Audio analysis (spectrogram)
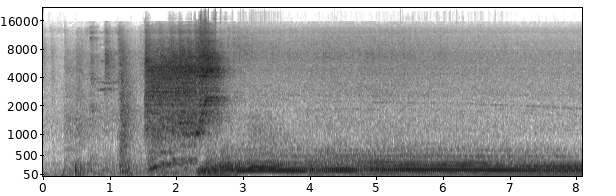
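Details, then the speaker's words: BMW E30 M3 after gearbox swap, first drive: engine revs then steady low drone while driving; noise identified as makeshift spacer on propshaft flex disc. "I know what that noise is that noise is the [ __ ] on the prop it's a stupid little [ __ ] spacer"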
